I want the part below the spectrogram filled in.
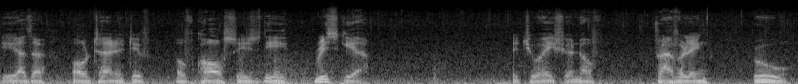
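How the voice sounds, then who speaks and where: A man voicing Frankenstein's monster, a gentle, brooding, long-lived creature, in halting, musing phrases for an ASMR roleplay drama. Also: rumbling low, noisy background, heavily acted. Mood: cautious, deliberating. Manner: halting, deliberate phrasing with musing questioning murmurs. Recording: steady rain and thunder sound effects. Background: rain and thunderstorm ambience.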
